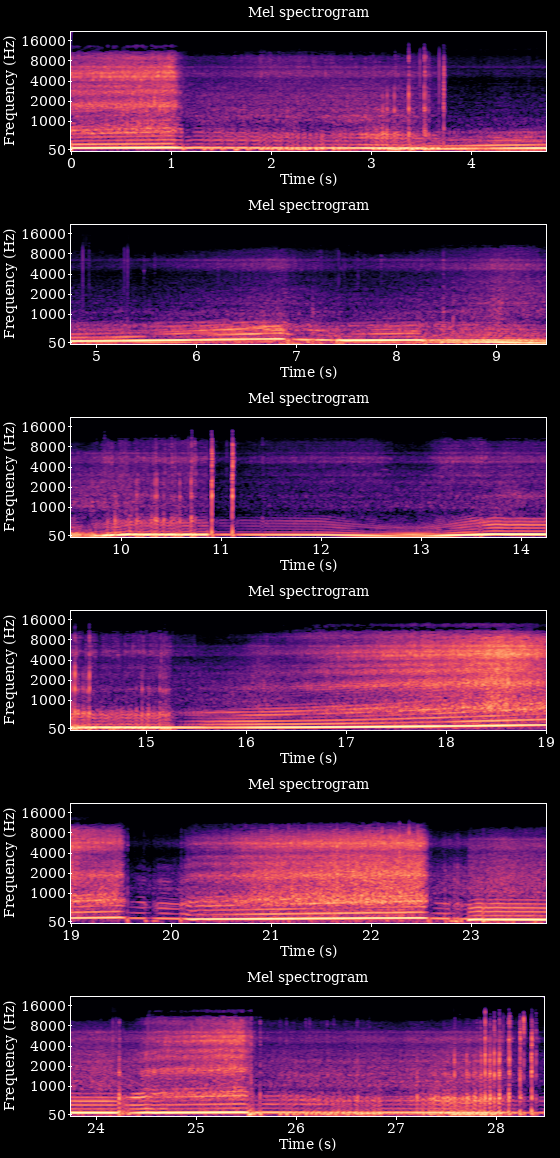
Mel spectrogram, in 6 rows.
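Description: Ford Fiesta's swapped-in, turbocharged 1.7-litre Ford Puma engine and exhaust under hard acceleration on the road. The revs climb and then drop sharply several times at gear changes, with one slow fall and rise in revs about halfway through.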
